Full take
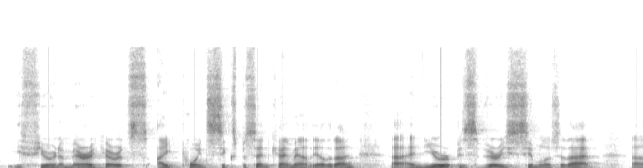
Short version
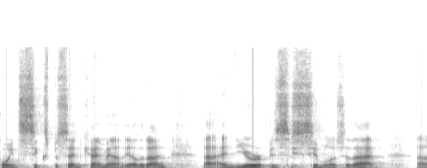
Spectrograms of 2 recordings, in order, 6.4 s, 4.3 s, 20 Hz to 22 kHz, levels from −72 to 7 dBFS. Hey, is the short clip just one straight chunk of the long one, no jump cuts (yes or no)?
no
